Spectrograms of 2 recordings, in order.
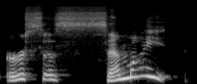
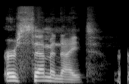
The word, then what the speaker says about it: Urseminite: Is it Ursa Semite? – It's Urseminite. – Urseminite.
